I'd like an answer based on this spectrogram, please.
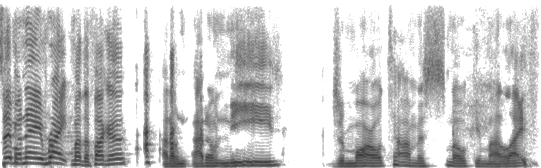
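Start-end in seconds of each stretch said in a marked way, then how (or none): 0.0-1.3 very high, menacing, threatening tone. Imagining a big man showing up to confront the speaker, mock-threatening tough guy. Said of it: "coming to the show trying to fight me".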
